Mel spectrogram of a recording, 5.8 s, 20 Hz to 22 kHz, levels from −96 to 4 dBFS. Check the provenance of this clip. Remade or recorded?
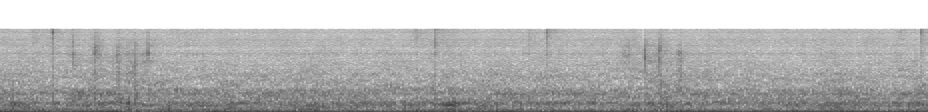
remade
